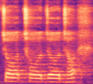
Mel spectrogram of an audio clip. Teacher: শক্ত তালুতে যখন সমানভাবে বাড়ি খাচ্ছে তখন সেটা হচ্ছে তালব্য ধ্বনি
